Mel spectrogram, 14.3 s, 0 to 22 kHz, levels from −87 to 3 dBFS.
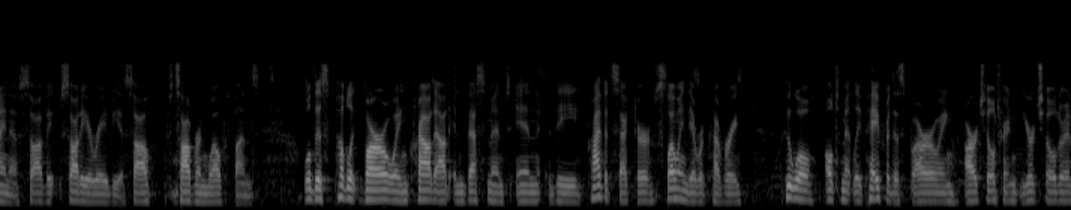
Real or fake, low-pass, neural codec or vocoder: real; 7.2 kHz; none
